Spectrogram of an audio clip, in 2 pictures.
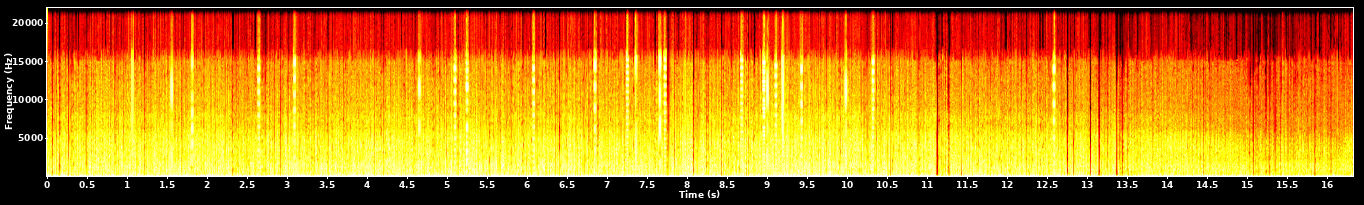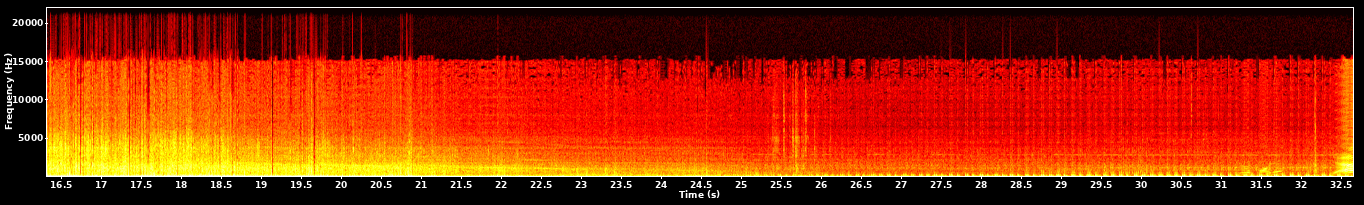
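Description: Honda CBR125R's single-cylinder 125 cc four-stroke engine at road speed under heavy wind rush on the camera microphone, loud and saturated. About twenty seconds in, the noise dies away as the bike slows to a stop, the engine note falling and settling to a quieter idle.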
